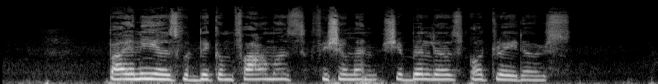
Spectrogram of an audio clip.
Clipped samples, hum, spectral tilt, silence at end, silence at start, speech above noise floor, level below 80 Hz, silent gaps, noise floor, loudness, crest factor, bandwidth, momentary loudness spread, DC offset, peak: under 0.1%; none; -5 dB/octave; 0.05 s; 0.45 s; 33 dB; -36 dBFS; none; -48 dBFS; -16 LUFS; 14 dB; 14.5 kHz; 13 LU; under 0.1%; -2 dBFS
